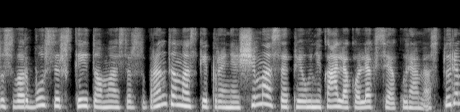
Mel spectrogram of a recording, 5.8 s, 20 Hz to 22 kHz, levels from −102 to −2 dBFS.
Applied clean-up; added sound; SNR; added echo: neural mask model Resemble Enhance denoiser.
